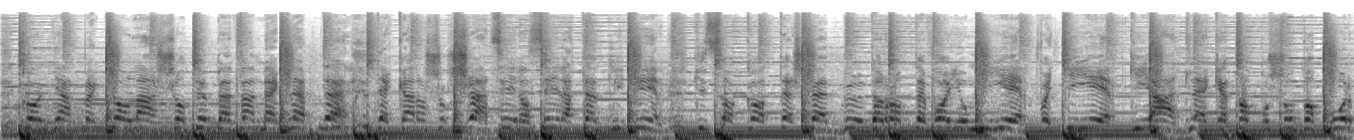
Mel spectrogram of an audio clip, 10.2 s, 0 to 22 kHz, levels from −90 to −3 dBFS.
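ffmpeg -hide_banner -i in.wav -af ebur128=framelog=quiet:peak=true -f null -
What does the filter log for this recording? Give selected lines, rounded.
Integrated loudness:
  I:         -20.9 LUFS
  Threshold: -30.9 LUFS
Loudness range:
  LRA:         1.1 LU
  Threshold: -41.0 LUFS
  LRA low:   -21.5 LUFS
  LRA high:  -20.4 LUFS
True peak:
  Peak:       -6.5 dBFS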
